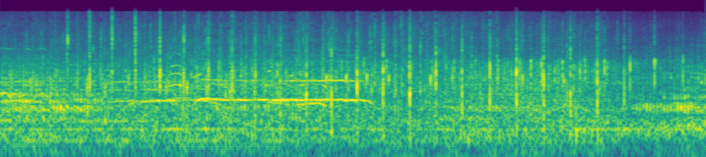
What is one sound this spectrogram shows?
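Spectators clap and cheer along the roadside.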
